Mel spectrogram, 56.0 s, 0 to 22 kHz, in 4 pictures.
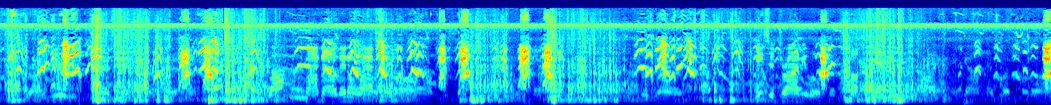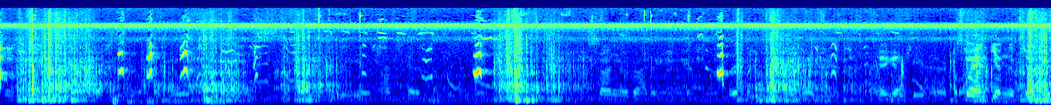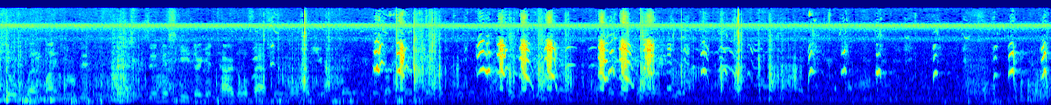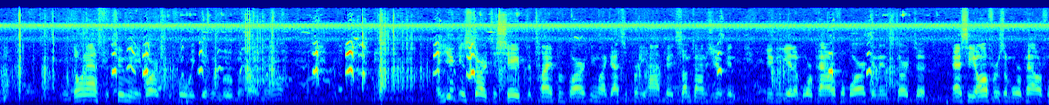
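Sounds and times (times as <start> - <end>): rustling: 0.0 - 19.4, 20.4 - 22.2, 23.1 - 39.4, 40.9 - 55.2
puppy barking: 0.1 - 7.5, 8.4 - 11.2, 33.0 - 33.8, 34.4 - 38.2.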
